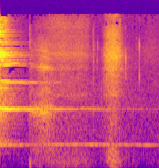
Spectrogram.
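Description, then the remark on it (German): Glasses of white wine clink together in a toast, leaving a clear, high ringing tone that lingers and slowly fades, with a second softer clink partway through. Nobody speaks. “Ich finde, darauf können wir sofort anstoßen, ja.”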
